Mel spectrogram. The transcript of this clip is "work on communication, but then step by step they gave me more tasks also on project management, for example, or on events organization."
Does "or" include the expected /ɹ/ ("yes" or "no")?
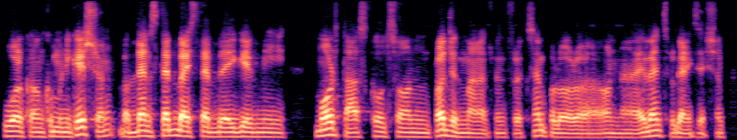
yes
